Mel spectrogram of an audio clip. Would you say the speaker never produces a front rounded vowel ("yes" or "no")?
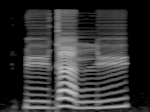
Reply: no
